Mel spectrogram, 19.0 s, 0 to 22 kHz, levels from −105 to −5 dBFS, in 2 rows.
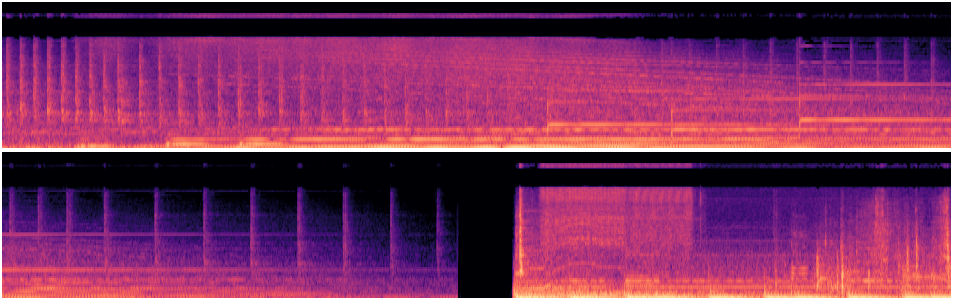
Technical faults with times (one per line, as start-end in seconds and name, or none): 0.00-18.98 stereo read as mono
